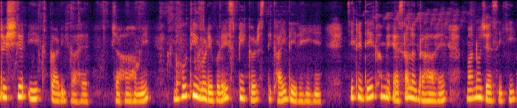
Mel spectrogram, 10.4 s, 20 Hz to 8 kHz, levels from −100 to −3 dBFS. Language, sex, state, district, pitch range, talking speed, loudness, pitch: Hindi, female, West Bengal, Dakshin Dinajpur, 155-220 Hz, 145 wpm, -18 LUFS, 175 Hz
